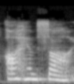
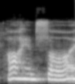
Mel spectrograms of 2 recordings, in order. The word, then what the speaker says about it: Ahimsa: The first one, Ahimsa. – Ahimsa is the Sanskrit word. Ahimsa, and it means literally do no harm.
